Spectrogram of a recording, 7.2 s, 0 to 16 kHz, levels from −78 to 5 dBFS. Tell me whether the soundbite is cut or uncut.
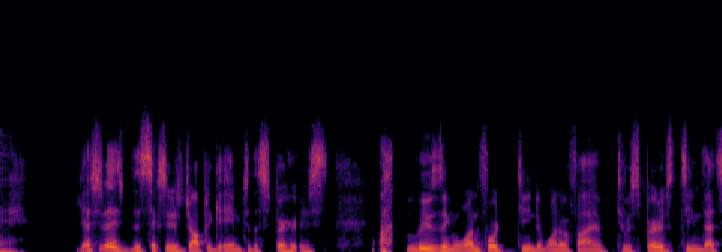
cut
